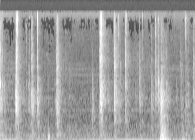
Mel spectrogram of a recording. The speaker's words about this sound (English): Because you hear something rattling at the door.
